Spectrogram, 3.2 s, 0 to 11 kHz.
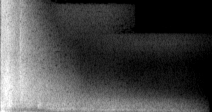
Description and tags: Centerfire Rifle Gun Shot 01
Centerfire rifle gun shot!
Appreciate the weapon wholesaler company Sako Sweden for letting me use the Sako 85 Grizzly picture!
If you enjoyed the sound, please STAR, COMMENT, SPREAD THE WORD!🗣 It really helps!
